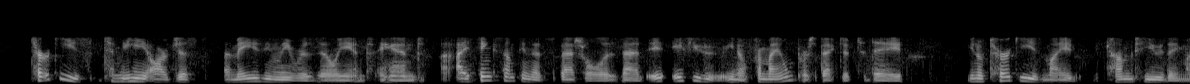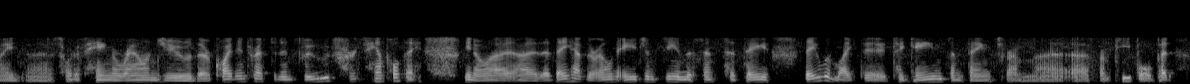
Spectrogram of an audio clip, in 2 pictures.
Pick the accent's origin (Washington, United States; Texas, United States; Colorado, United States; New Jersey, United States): Washington, United States; Spokane; where I grew up in Spokane, Washington.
